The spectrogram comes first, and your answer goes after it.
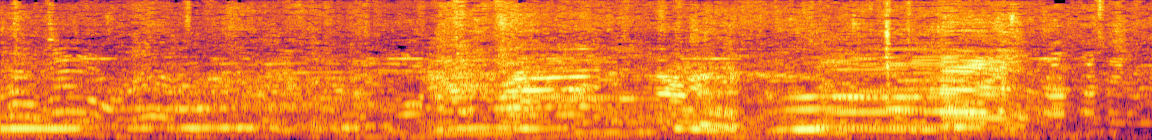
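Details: Cattle at the Warujayeng market in Nganjuk, Indonesia, moo in short overlapping calls, partly covered by people talking and general market bustle.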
